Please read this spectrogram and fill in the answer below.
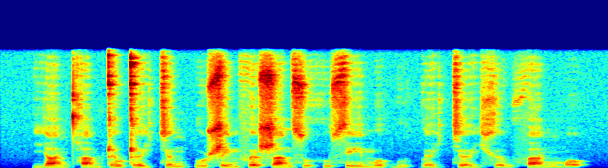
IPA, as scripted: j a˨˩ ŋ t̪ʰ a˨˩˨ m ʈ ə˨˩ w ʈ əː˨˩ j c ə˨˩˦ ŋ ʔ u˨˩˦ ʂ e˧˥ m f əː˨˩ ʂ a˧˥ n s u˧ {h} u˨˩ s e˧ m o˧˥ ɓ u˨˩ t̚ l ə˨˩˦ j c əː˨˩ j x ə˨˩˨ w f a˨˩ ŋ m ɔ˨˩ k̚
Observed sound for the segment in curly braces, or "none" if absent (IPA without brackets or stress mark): h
